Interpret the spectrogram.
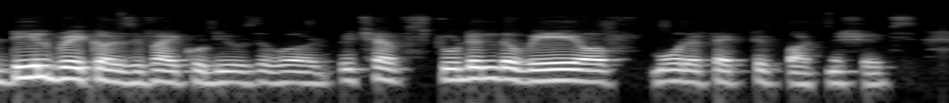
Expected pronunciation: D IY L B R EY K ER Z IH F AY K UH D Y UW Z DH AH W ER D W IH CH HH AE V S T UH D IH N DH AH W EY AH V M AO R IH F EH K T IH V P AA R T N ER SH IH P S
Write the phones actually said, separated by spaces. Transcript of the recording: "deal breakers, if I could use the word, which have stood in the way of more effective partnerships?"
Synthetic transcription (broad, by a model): D IY L B R EY K ER Z IH F AY K UH D Y UW Z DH AH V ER D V IH CH HH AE V S T UH D IH N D AH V EY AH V M AO R IH F EH K T IH V P AA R T N ER SH IH P S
